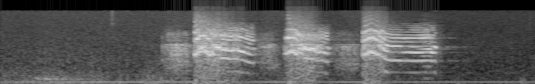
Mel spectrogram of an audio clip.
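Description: A gray fox gives three harsh, raspy screams in quick succession, each about a quarter second long.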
